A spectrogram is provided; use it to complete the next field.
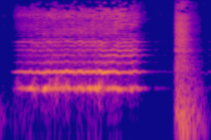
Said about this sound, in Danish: Det her, det var øh, marchmusik og lyden af myg.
